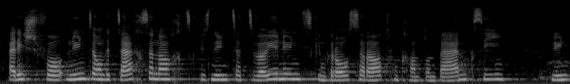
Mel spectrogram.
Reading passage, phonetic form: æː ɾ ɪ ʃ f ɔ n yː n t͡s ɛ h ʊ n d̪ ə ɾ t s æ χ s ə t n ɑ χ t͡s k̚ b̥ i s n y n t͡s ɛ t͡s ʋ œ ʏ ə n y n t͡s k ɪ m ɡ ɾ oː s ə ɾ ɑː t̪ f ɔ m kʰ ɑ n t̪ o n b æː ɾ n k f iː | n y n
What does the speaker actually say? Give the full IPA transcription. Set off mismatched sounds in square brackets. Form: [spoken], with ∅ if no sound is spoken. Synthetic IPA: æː ɾ ɪ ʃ f ɔ n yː n t͡s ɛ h ʊ n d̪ ə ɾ t s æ χ s ə [∅] n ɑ χ t͡s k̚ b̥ [ɪ] s n y n t͡s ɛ t͡s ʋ œ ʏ ə n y n t͡s k ɪ m ɡ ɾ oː s ə ɾ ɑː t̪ f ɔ m kʰ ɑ n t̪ o n b æː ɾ n k [s] iː | n y n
